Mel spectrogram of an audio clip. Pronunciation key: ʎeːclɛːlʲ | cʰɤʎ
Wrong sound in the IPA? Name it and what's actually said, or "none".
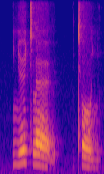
none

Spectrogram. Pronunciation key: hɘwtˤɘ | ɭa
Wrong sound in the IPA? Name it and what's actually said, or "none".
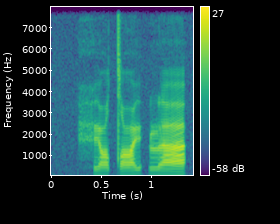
none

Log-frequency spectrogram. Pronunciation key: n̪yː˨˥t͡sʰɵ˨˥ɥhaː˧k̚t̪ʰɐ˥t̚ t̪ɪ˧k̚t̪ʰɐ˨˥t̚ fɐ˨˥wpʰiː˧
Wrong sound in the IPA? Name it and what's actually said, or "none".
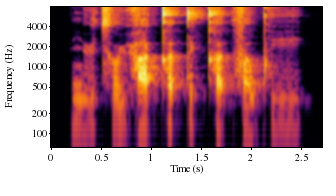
none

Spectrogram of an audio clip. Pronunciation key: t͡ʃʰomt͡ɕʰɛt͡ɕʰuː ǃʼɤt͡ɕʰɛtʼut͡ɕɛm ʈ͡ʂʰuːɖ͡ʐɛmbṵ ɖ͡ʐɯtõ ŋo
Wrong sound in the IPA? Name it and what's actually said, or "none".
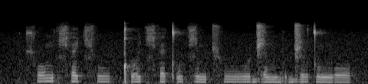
none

